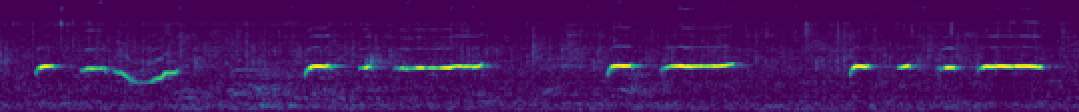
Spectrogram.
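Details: Singing cockatiel during rain: a looping whistle that dips and rises, followed by groups of short upswept notes that run into long level tones, over steady rain.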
